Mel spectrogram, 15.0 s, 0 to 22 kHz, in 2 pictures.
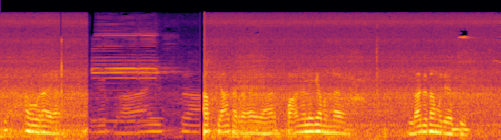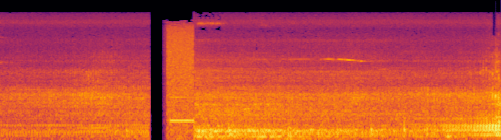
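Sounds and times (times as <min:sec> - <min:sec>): road and wind noise: 0:00.0 - 0:15.0
motorcycle engine running: 0:13.1 - 0:15.0.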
